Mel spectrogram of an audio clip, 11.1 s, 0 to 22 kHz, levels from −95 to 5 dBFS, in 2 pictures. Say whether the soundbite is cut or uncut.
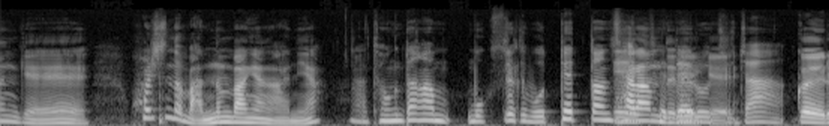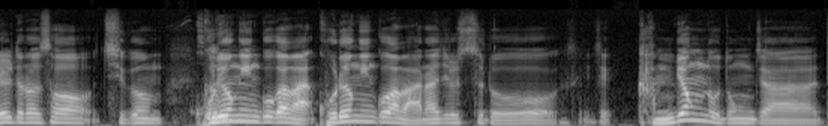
cut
